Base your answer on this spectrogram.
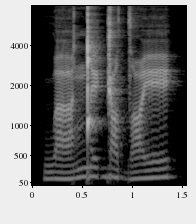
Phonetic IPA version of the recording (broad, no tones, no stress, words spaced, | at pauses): waŋ͡ǃeɡe dˤe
